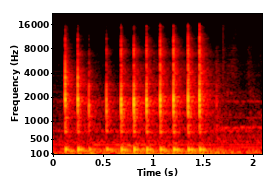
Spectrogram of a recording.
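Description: A cooking spoon knocked rapidly against the rim of a metal pot, about a dozen sharp taps at roughly eight a second over a second and a half, shaking food off the spoon after stirring.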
